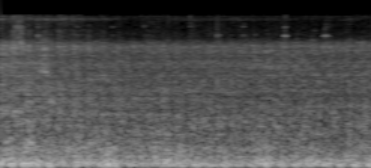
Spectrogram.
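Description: A motor vehicle's engine running nearby, heard as an uneven low rumble over street noise.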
